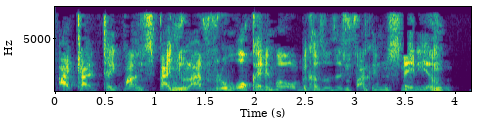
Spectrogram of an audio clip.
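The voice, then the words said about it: Put-on posh upper-class English accent. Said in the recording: “I just imagine you'll be a walking stick in a tweed jacket, ... hunting some pheasant there with ... that accent.”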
